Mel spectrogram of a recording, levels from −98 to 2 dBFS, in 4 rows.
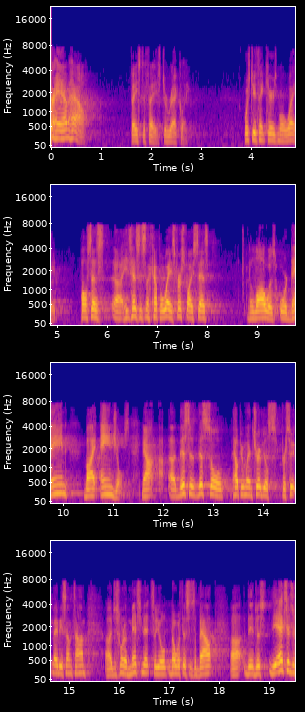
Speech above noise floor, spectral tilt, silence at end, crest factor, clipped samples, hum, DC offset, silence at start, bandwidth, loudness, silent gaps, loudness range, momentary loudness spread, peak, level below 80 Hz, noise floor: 42 dB; -4 dB/octave; 0 s; 20 dB; under 0.1%; none; under 0.1%; 0 s; 8 kHz; -22 LUFS; none; 8 LU; 12 LU; -4 dBFS; -68 dBFS; -64 dBFS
